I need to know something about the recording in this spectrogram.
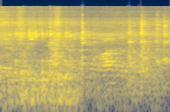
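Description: Long-handled metal ladle scraping and knocking against a wok as vegetable Manchurian balls are stirred and fried, with a steady sizzle.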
